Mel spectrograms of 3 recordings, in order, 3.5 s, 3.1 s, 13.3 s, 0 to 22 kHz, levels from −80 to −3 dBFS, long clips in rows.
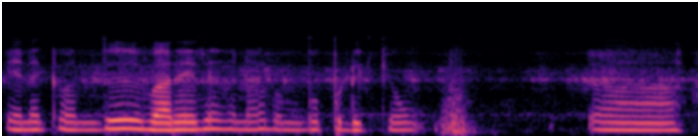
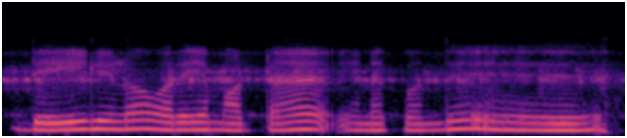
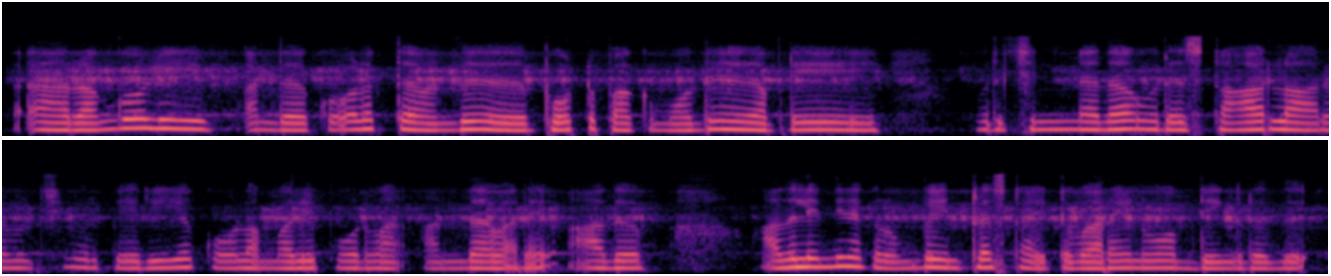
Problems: background sounds at intervals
